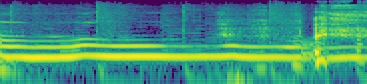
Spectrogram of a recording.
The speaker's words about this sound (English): That's her husky. Sounds like a husky.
